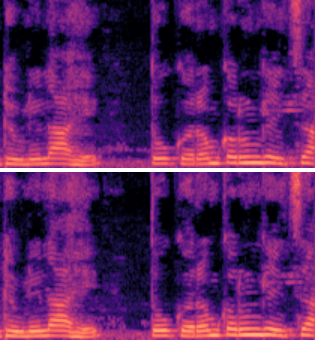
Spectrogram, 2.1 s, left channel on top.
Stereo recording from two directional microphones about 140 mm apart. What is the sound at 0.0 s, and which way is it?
A woman's voice, 10° right (ahead or behind).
